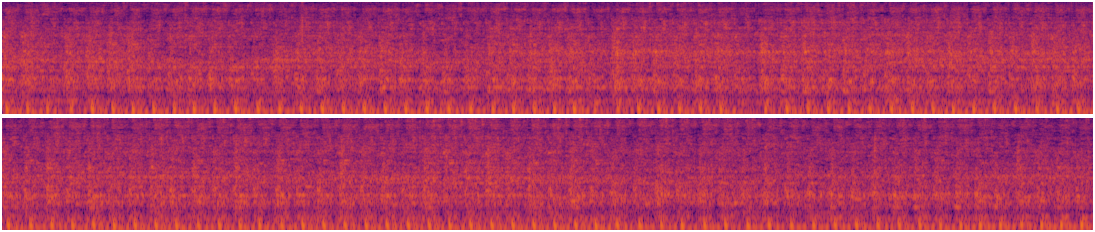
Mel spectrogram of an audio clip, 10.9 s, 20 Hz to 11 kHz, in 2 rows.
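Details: Bajaj Pulsar NS125 single-cylinder at 9,300 km, with its third service done, idling with a light, fairly even top-end tick that the owner blames on tappets; cause suspected, not confirmed.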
